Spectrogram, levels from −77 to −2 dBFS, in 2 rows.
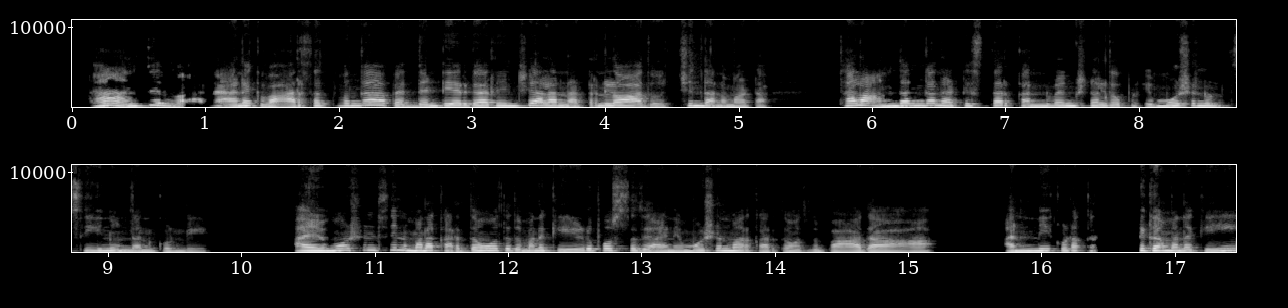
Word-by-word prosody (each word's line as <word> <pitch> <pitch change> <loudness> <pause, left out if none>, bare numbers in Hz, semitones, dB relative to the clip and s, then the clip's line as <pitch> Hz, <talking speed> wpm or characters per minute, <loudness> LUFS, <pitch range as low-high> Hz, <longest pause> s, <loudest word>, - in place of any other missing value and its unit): ఆ! 220 +5 +1 0.2
అంతే 230 +6 0
వ - - -6 0.4
ఆయనకి 230 +2 +2
వారసత్వంగా 245 - -1 0.2
పెద్ద 205 -2 -3
'ఎన్టీఆర్' 240 +2 +2
గారి 230 0 +4
నుంచి 230 +3 +1
అలా 235 - +4
నటనలో 220 +6 +1
అది 210 - -3
ఒచ్చిందనమాట. 195 - -2 0.6
చాలా 280 +3 +4
అందంగా 255 +6 +3
నటిస్తారు. 240 +1 -2
కన్వెన్షనల్‌గా, 230 +2 0
ఇప్పుడు 210 -3 -15
ఎమోషన్ 240 +3 +1 0.2
సీన్ 220 +1 -1
ఉందనుకోండి. 180 -3 -5 0.8
ఆ - - +3 0.2
ఎమోషన్ 285 +3 0
సీన్ 300 -1 -3
మనకు 255 -2 +1
అర్థమవుతది. 245 +4 +1
మనకి 230 -1 -2
ఏడుపొస్తది. 245 -1 -1
ఆయన 190 0 -2
ఎమోషన్ 225 +4 0
మనకు 215 -3 -4
అర్థమవుతది. 190 +1 -8
బాధ. 180 +1 -2 0.3
ఆ 175 - -3 0.7
అన్నీ 220 +5 +4
కూడా 245 +2 -1
కరెక్ట్‌గా 260 +2 -1
మనకి, 220 -2 -2
230 Hz, 130 wpm, -22 LUFS, 210-245 Hz, 0.8 s, గారి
